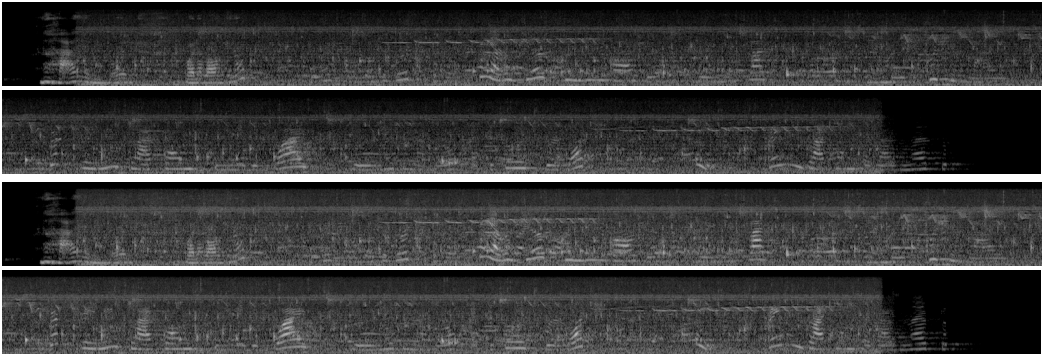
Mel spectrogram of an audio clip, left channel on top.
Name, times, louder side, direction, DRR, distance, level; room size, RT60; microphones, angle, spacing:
voice 1, 0.3-2.6 8.4-9.1 15.4-15.5, equal, ahead, 1.0 m, -37 dB
sound 1, 0.7-19.2, right 4 dB, 25° right, 1.1 m, -36 dB
sound 2, 1.3-19.3, right 5 dB, 40° right, 1.4 m, -44 dB
voice 2, 3.0-4.1 4.4-8.2 8.8-10.1 10.8-13.6 13.9-16.5 17.3-17.5 17.9-19.8, right 4 dB, 60° right, 2.1 m, -36 dB
23.5 x 19.5 x 9.7 m
head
